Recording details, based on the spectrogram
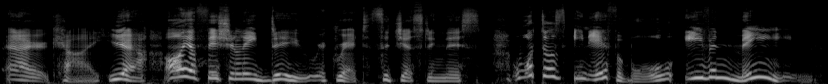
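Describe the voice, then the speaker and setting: A woman's voice: mid-range voice, big pitch swings, slow, hardly any pauses, a bit bright, no room sound, studio quality, exaggerated voice. A woman voicing a teasing, grumbling male demon with a casual, sly drawl, in a fan fiction reading. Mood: grumbling, reluctant.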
